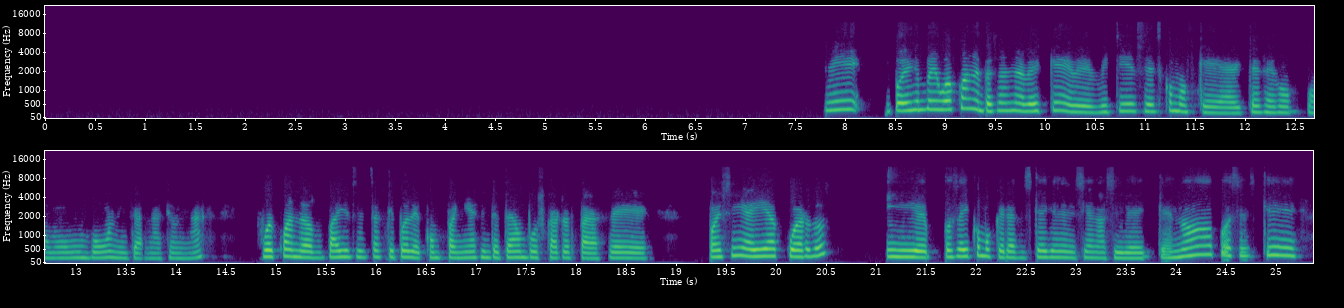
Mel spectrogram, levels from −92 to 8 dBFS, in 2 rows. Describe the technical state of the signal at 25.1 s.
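At 25.1 s the speech signal is intact, with no audible fault at that moment.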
